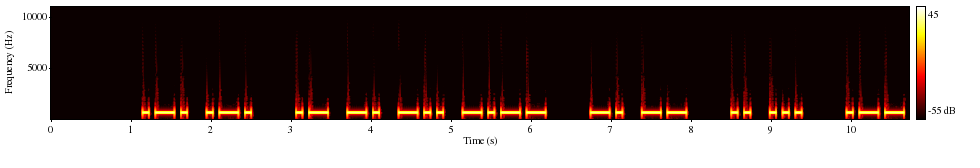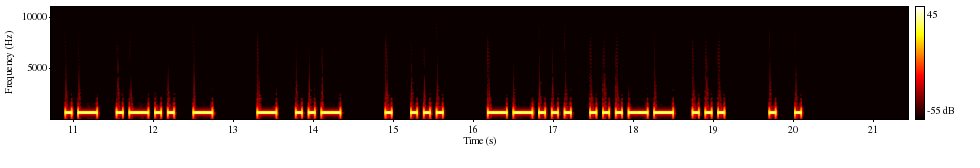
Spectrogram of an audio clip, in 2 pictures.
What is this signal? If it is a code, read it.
Morse code, heard as a keyed tone, about 15 wpm, 700 Hz. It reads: RR ANDY NM IS WALT TU ES 73S EE
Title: SOTA QSO Practice 15wpm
